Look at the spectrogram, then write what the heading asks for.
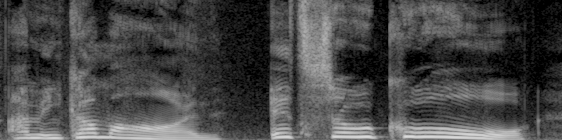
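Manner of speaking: gushing excitement. Acted. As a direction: stretch out the words, thrilled by a cool toy. Naruto gushing over the mask.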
